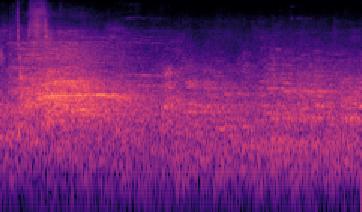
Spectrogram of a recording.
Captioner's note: crowd exclaims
